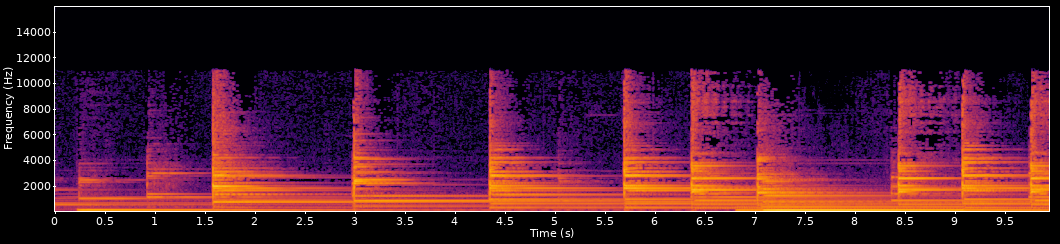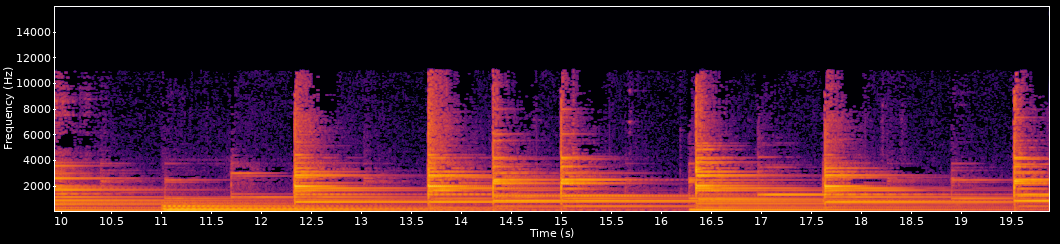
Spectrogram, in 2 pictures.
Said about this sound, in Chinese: 编钟的音节相当于现代国际上通用的 C 大调，音域跨越五个半八度，只比现在的钢琴的高低音部各少一个八度，中心音域十二个半音齐全。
